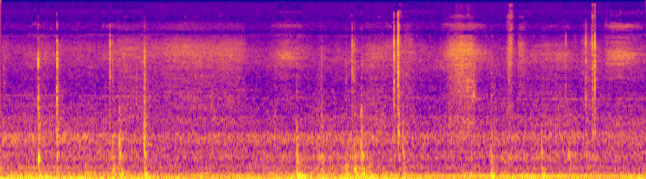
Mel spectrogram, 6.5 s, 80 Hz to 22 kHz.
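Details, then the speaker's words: 2018 Nissan Leaf test drive after regreasing the front axle and retorquing the axle nut to 147.5: smooth road rumble with no clicking from the front wheel area; clicking fixed. "the test drive shows no clicking sound anymore"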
